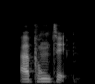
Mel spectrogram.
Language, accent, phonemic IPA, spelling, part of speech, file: French, France, /a.pɔ̃.te/, apponter, verb, LL-Q150 (fra)-apponter.wav
- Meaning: to land (on an aircraft carrier)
